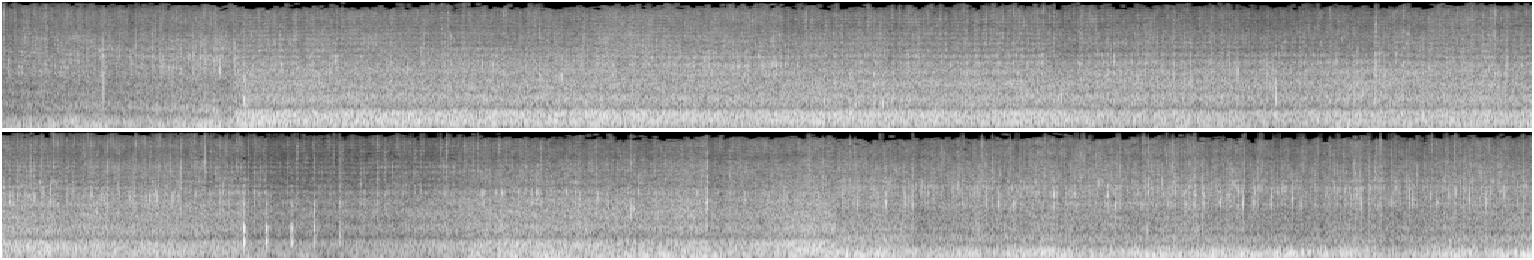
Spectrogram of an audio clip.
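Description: Fish fingers and eggs frying in a pan over a wood-gas twig stove burning full bore: a steady sizzle over a low, rushing fire noise, with a few sharp clicks about midway.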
